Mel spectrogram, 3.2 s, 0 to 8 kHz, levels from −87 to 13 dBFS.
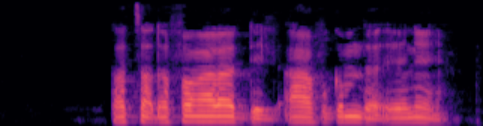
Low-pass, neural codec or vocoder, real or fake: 7.2 kHz; none; real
